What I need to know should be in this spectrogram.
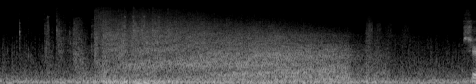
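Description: A rocket engine roars with a steady rushing noise.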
